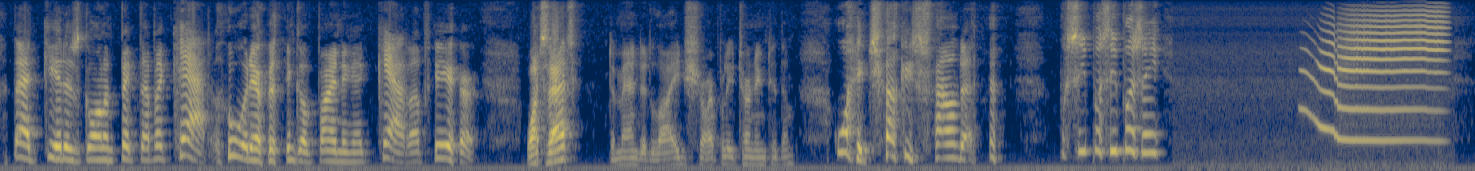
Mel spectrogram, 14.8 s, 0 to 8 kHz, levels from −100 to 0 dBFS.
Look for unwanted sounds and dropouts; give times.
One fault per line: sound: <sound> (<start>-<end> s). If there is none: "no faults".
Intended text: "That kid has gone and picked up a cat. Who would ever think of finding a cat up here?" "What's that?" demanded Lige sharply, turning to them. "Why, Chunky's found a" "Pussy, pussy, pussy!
sound: squeak (13.0-14.5 s)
